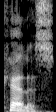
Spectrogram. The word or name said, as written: careless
